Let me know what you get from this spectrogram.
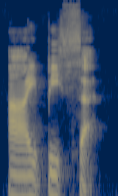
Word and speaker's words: Ibiza: So some people have different pronunciations. My Spanish is not so perfect, but the English usually pronounce it Ibiza. Ibiza. Yeah, even though it's spelled I-B-I-Z-A, we have that TH sound at the end, Ibiza.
